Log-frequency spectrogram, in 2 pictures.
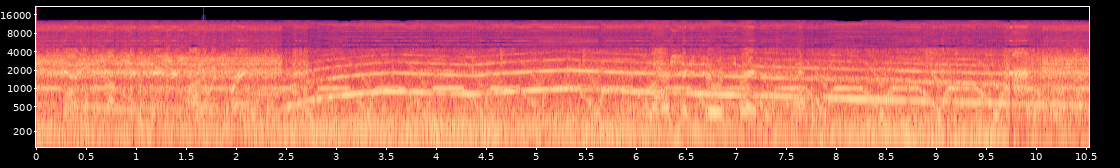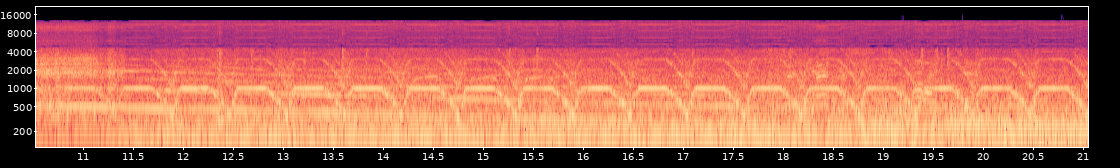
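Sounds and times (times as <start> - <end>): fire truck siren wailing: 0.0 - 21.0
second siren tone switching: 2.2 - 21.0.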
